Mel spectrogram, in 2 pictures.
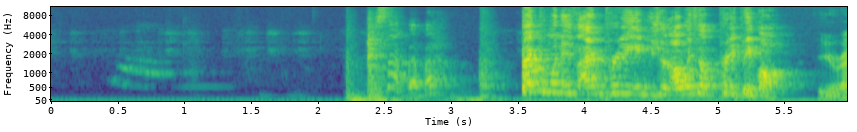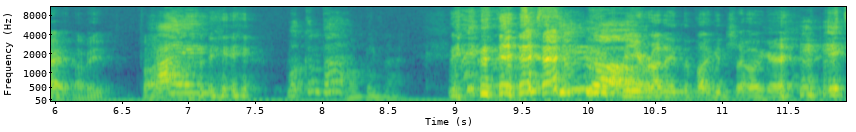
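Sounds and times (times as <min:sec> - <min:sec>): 
faint hiss: 0:00.0 - 0:11.9
pet cat meowing: 0:00.4 - 0:01.4
speech: 0:02.7 - 0:03.2, 0:03.8 - 0:11.9
laughter: 0:06.8 - 0:07.6, 0:09.0 - 0:11.9.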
